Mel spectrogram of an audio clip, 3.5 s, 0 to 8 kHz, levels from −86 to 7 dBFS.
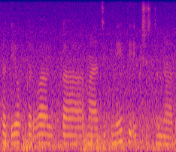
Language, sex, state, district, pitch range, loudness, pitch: Telugu, female, Andhra Pradesh, Guntur, 160-180 Hz, -20 LUFS, 170 Hz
